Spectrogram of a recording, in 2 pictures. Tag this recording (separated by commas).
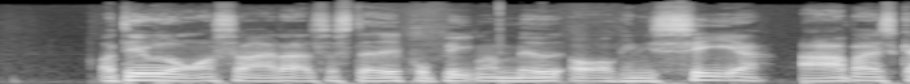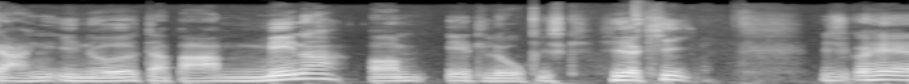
Speech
